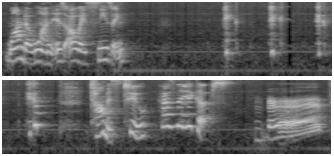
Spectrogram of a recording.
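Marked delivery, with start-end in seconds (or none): 2.9-4.9 hiccups. Acted. Sibling hiccups. 7.9-8.7 burp. Acted. Sibling burps.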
